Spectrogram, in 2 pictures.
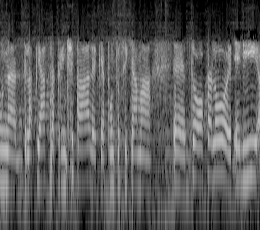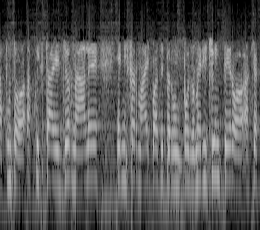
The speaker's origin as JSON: {"language": "Italian", "town": "Bolzano", "region": "Trentino-Alto Adige", "country": "Italy", "tie": "born or raised there", "said": "Io sono di Bolzano, sì, cresciuta a Bolzano, e, insomma, amo le Dolomiti"}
